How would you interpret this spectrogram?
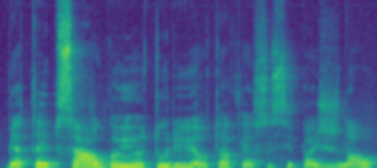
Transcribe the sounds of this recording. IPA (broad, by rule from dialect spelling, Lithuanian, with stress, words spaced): bʲɛt ˈtɐɪp ˈsɐʊɡoːjʊ ˈtuːrʲʊ jɛʊ ˈtoːkʲɛ sʊsʲɪpɐʒʲɪˈnɐʊ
